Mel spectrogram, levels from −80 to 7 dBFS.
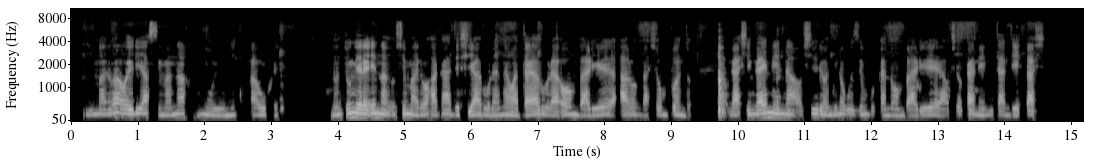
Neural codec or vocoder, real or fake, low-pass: none; real; 7.2 kHz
